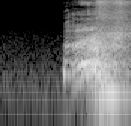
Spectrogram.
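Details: A person sneezing into a Kleenex tissue: a single abrupt, forceful sneeze after silence.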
